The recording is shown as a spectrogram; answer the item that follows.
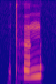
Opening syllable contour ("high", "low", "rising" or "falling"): rising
